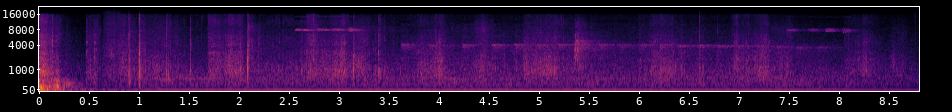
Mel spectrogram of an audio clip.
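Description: Footsteps walking toward a beer garden with a wooden skittle alley, many steady crunching steps in an even rhythm, accompanied by thin high insect chirps and the occasional bird.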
